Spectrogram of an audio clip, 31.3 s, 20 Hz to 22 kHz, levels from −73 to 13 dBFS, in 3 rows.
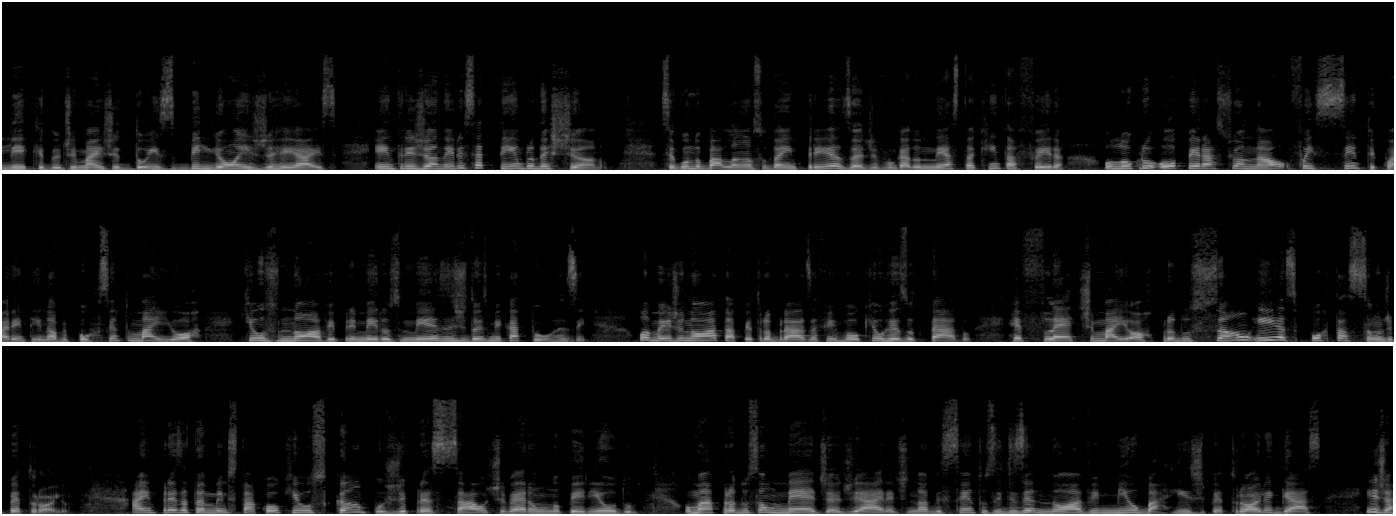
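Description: Nothing goes wrong anywhere in this one; there's no glitch, dropout or other technical fault to point to at any moment in the audio.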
